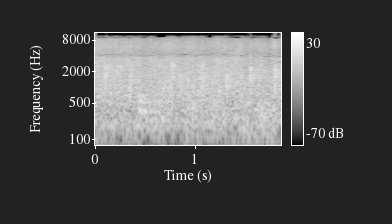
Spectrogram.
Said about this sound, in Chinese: 我还没没说的，大家就鼓掌，说明你提的问题吧，太精彩了啊！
